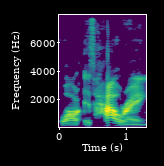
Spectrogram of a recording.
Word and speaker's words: Hwoarang: It's Hwoarang.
